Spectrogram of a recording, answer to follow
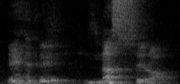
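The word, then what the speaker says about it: اهدنا الصراط: Also when you read these together, this noon combines with the swad and alif is not pronounced here.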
